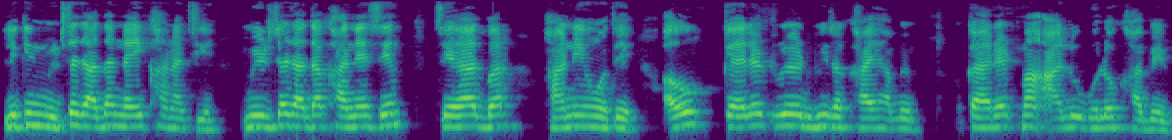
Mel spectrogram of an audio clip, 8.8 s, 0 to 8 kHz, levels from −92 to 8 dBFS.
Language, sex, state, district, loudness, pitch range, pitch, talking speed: Chhattisgarhi, male, Chhattisgarh, Rajnandgaon, -16 LUFS, 175-200 Hz, 195 Hz, 170 wpm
